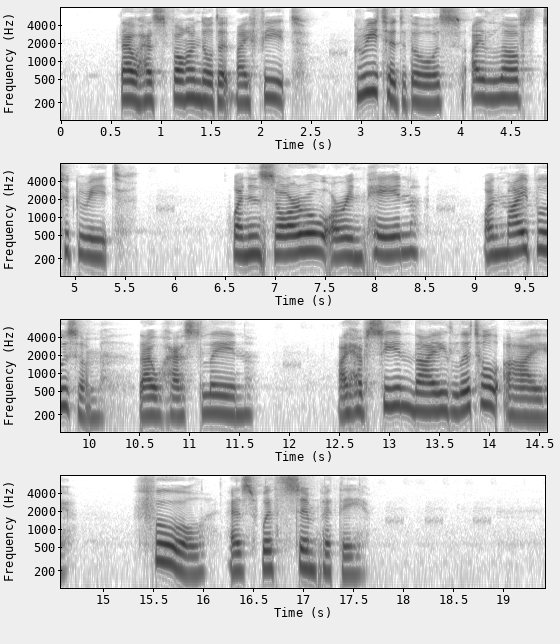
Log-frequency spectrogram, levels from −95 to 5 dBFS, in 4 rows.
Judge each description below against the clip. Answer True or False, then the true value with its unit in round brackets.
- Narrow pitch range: False (3.6 semitones)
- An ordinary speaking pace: False (110 wpm)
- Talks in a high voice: True (225 Hz)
